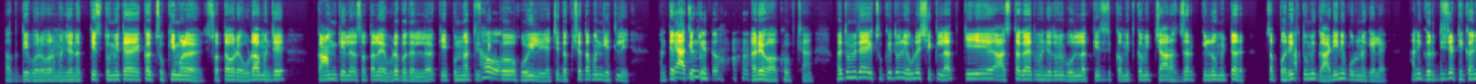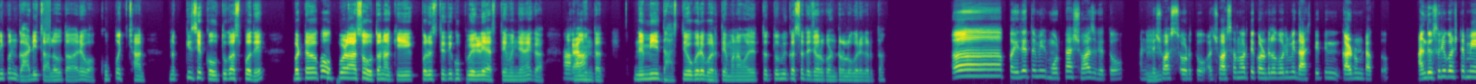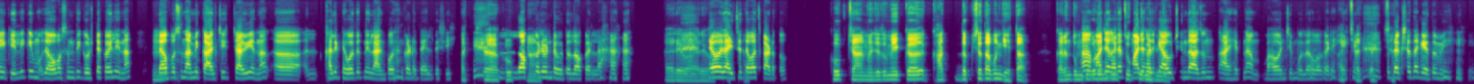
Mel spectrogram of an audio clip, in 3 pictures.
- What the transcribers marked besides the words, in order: joyful: "अरे वाह! खूप छान"; chuckle; other noise; other background noise; laughing while speaking: "पोरांकडं जाईल तशी"; chuckle; laughing while speaking: "भावांची मुलं वगैरे. तर दक्षता घेतो मी"; chuckle
- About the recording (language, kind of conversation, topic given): Marathi, podcast, चूक झाली तर त्यातून कशी शिकलात?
